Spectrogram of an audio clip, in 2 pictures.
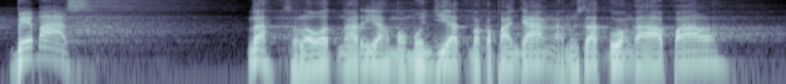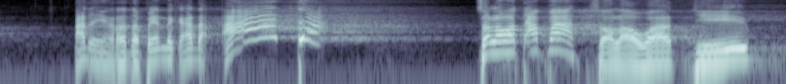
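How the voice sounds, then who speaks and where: Playful preacher in a hall. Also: male voice, a little high, fairly even intonation, moderate pace. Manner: playful, sings short chants, mimics housewives. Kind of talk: comic sermon.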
